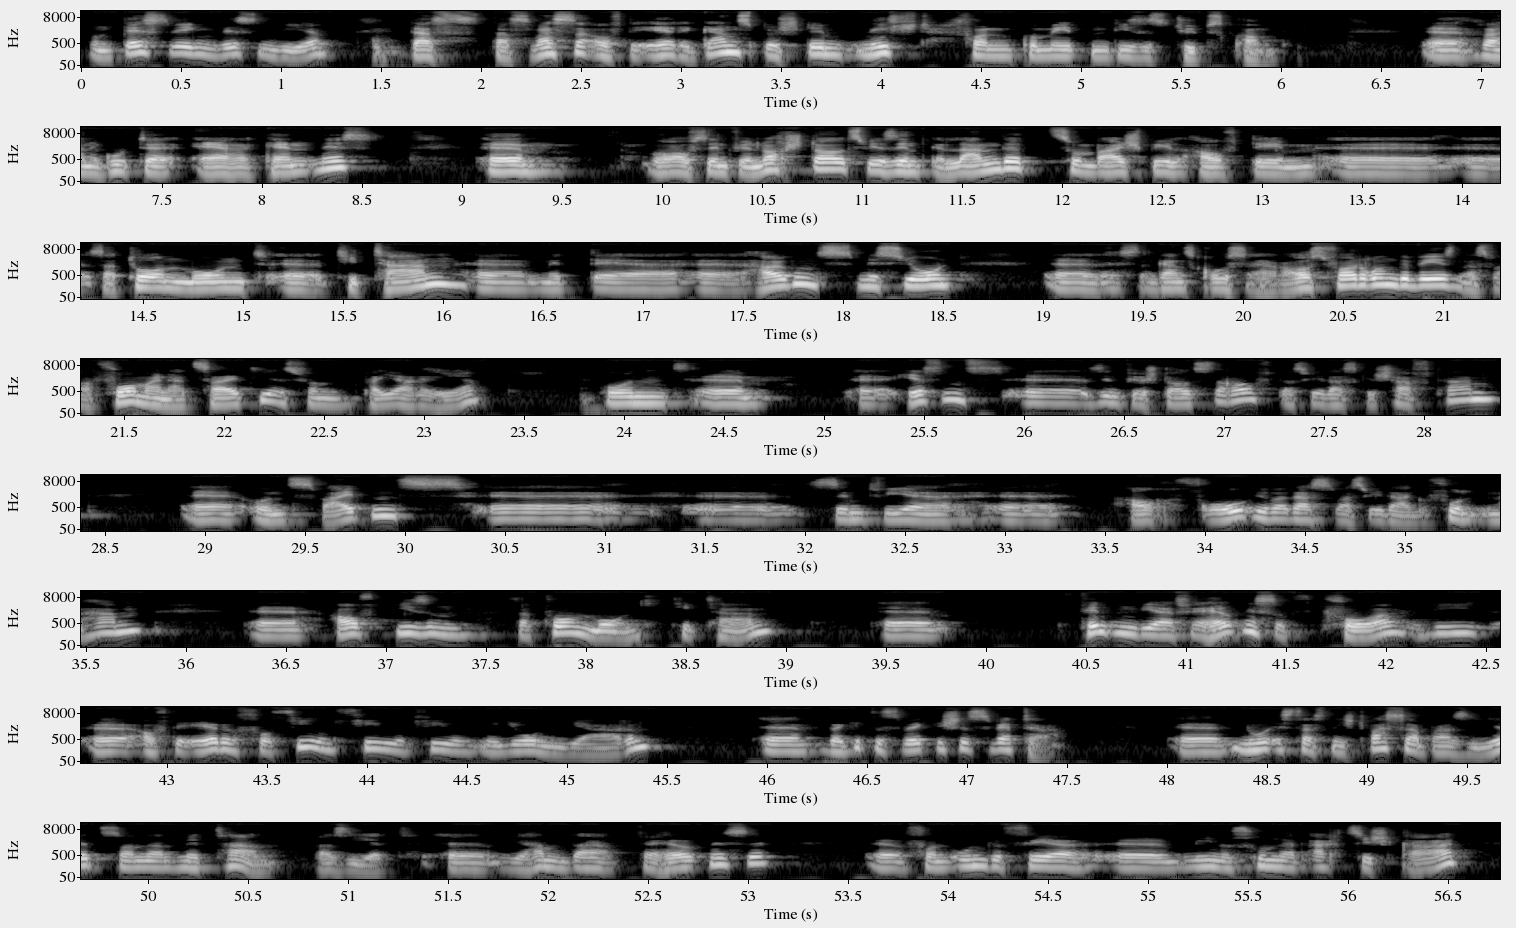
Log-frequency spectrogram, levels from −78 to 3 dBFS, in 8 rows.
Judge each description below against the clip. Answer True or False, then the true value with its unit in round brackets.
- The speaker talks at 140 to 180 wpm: True (150 wpm)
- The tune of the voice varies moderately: False (5.7 semitones)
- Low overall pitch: False (145 Hz)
